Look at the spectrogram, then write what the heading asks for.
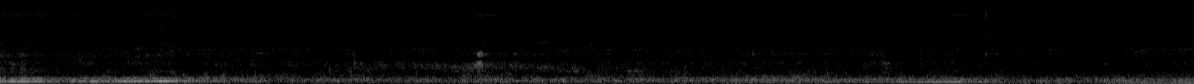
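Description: A low vehicle engine hum runs throughout with faint background noise, and no animal calls are heard.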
